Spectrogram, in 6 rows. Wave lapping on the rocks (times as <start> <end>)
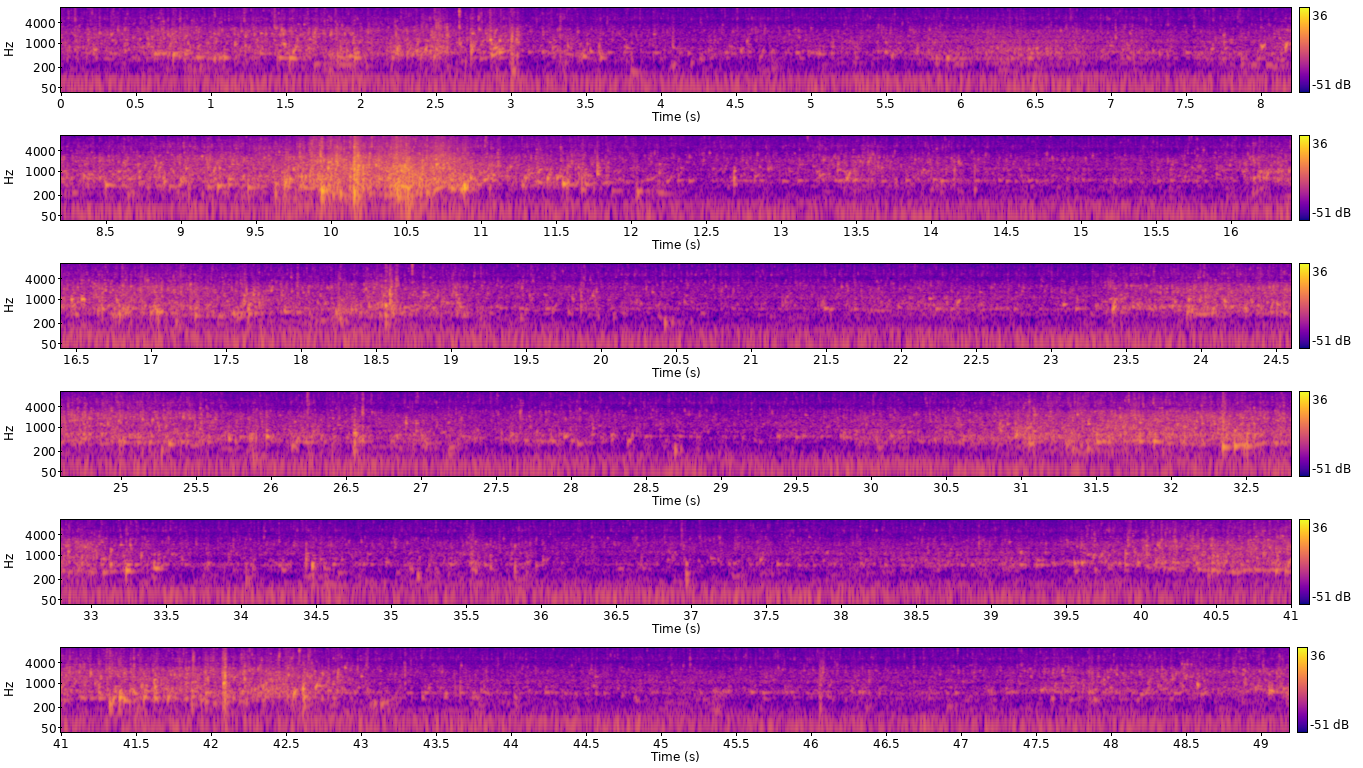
5.5 14.2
